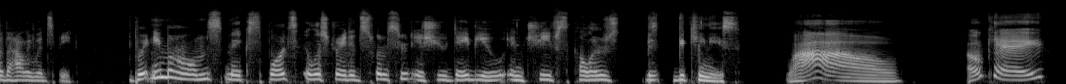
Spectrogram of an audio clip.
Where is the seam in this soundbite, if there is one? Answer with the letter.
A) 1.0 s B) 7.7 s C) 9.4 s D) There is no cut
D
